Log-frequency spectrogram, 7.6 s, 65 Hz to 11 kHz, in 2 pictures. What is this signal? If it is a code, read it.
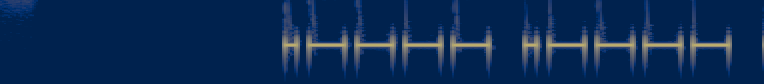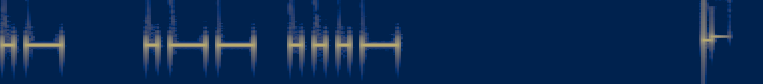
Morse code, heard as a keyed tone, about 20 wpm, 700 Hz. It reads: 11A WV
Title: Field Day Exchanges Encore - 20wpm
